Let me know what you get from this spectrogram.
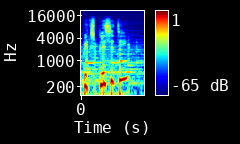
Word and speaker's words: Pixplicity: You are the founder and the CTO of Pixplicity. – Yeah. – Do I pronounce it well? – Yes, you do.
